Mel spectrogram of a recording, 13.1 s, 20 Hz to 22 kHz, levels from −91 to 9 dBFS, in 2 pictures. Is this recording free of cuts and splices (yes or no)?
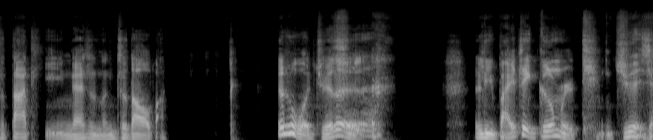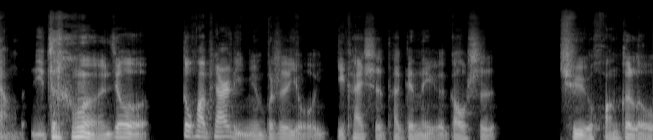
yes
